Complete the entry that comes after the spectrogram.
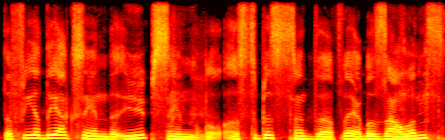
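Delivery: slow list with FedEx as Fee-diks and uspis; hammed-up Russian listing; slow comic Russian list; mock Russian accent. Shown as a demonstration. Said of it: "Now you're there".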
